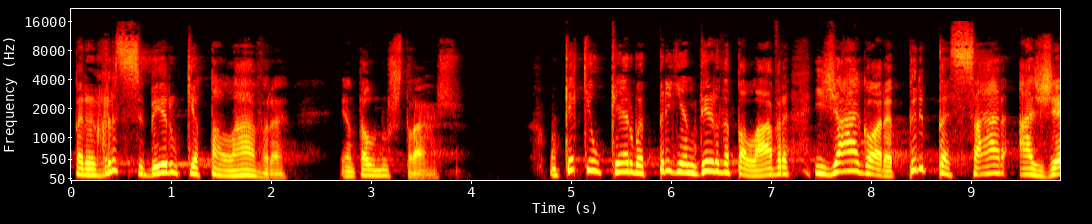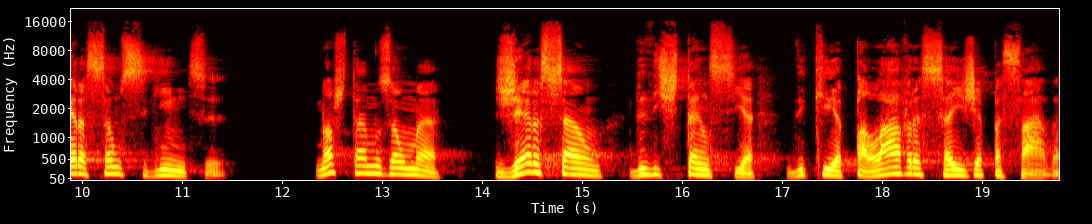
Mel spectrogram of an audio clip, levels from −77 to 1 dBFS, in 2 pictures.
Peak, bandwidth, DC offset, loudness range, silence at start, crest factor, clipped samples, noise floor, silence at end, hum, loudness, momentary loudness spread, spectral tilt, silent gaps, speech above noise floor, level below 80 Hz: -2 dBFS; 17 kHz; under 0.1%; 5 LU; 0.05 s; 16 dB; under 0.1%; under -90 dBFS; 0 s; none; -17 LUFS; 12 LU; -5 dB/octave; none; over 74 dB; -50 dBFS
